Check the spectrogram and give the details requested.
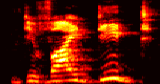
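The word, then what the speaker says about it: divided: ডিভাইড, ডিভাইডিড, ডিভাইডিড। আমরা যখন শব্দের সাথে ডিইডি পাই তখন কিন্তু আমাদেরকে ডিড উচ্চারণ করতে হয়।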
